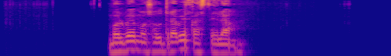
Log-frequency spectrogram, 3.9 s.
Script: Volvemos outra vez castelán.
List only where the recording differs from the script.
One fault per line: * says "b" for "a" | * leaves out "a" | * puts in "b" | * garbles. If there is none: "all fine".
all fine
